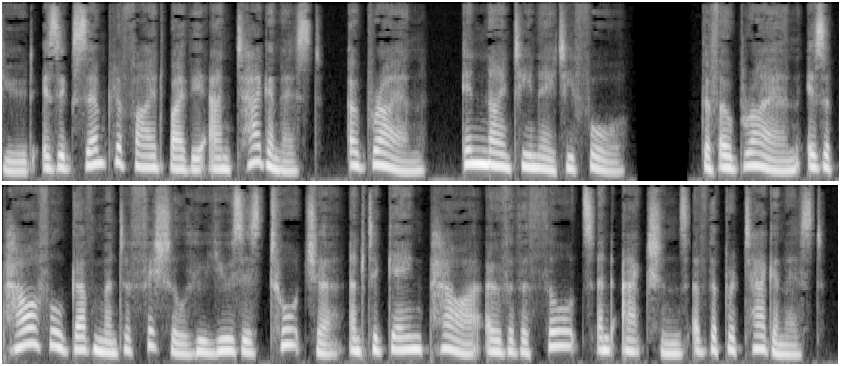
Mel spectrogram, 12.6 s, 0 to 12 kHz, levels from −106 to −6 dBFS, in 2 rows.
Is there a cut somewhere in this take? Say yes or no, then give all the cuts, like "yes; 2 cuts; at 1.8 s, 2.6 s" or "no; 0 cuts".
yes; 2 cuts; at 5.4 s, 9.0 s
